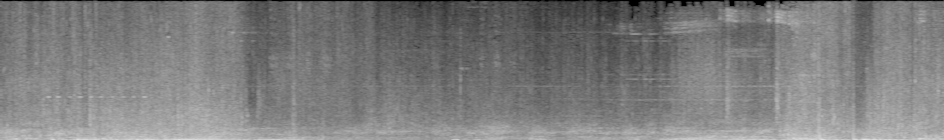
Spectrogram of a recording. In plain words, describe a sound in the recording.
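Electric energy crackles and bursts loudly.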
